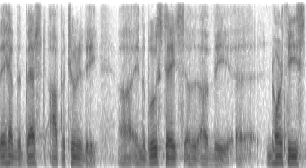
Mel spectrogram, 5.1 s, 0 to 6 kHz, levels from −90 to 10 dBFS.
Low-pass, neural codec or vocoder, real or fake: 5.4 kHz; none; real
